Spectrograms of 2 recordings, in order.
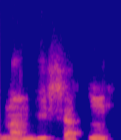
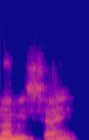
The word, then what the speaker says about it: nambishain: En guaraní es namishain. Bien pronunciado es nambishain. Y después con el tiempo se convirtió en namishain.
